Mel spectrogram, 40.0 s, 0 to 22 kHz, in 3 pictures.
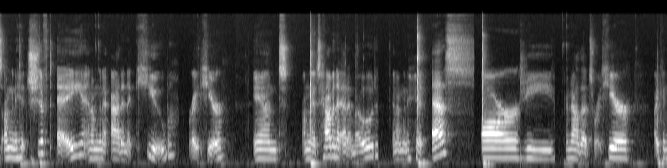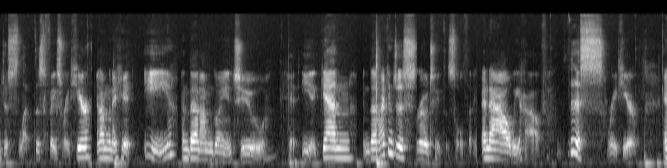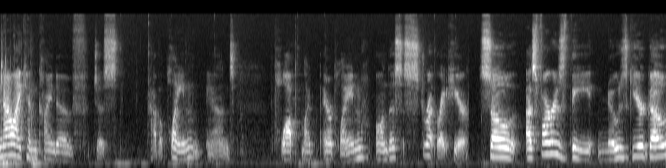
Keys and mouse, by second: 1.0 shift+a, 4.2-6.3 middle drag, 6.8 Tab, 7.7 1, 9.0 s, 10.4 r, 10.6 g, 13.7 3, 16.1 e, 19.7 e, 21.3 a, 22.2 r, 22.9 Tab, 27.1 shift+a, 34.1-40.0 middle drag.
